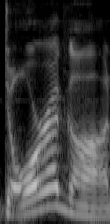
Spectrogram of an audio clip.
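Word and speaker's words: ドラゴン: to be fair Dora what doragon is how you pronounce it using the Japanese language I had no idea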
